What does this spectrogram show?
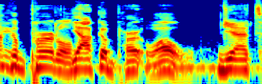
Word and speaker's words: Jakob Poeltl: Jacob Puddle, however you say his name? Jakob Poeltl.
